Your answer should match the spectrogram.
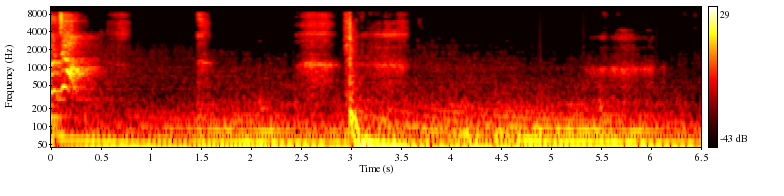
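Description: A low, steady rumbling drone of a tense film score, with a few short breathy noises and a sharp click about three seconds in.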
